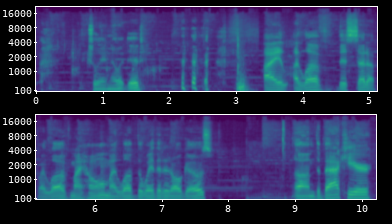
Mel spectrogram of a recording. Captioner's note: laughs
